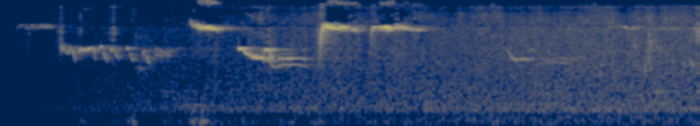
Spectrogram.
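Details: A common linnet in a garden gives a brief burst of thin, high twittering notes, with quick chirps and a short falling trill, over a steady background hiss.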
